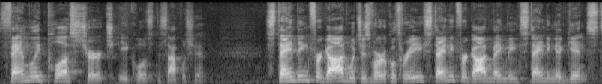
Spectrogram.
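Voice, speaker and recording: With an American accent and an animated tone, a man speaks at a fairly slow pace and a fairly high pitch. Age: 40s. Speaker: ministry events director. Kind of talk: conference seminar talk.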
